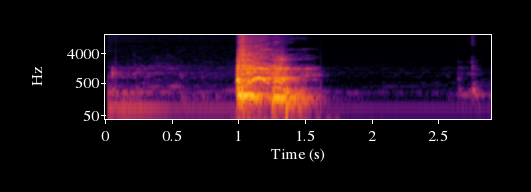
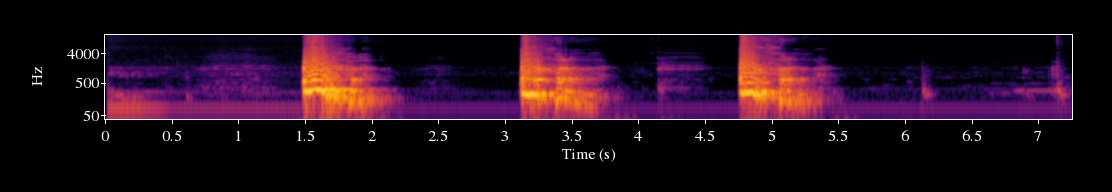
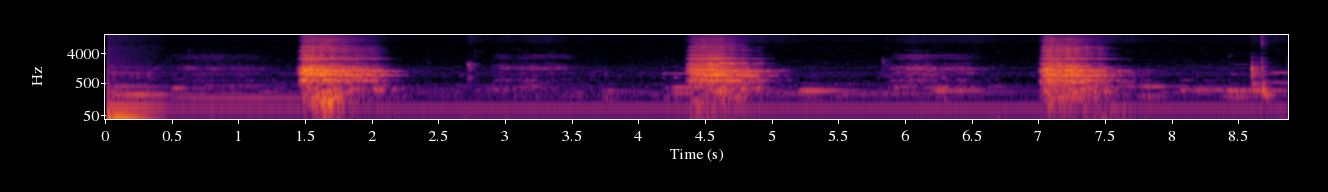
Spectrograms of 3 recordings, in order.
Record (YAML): cough_length: 2.9 s
cough_amplitude: 32768
cough_signal_mean_std_ratio: 0.34
three_cough_length: 7.3 s
three_cough_amplitude: 32768
three_cough_signal_mean_std_ratio: 0.37
exhalation_length: 8.9 s
exhalation_amplitude: 18792
exhalation_signal_mean_std_ratio: 0.42
survey_phase: beta (2021-08-13 to 2022-03-07)
age: 65+
gender: Male
wearing_mask: 'No'
symptom_none: true
smoker_status: Never smoked
respiratory_condition_asthma: false
respiratory_condition_other: false
recruitment_source: REACT
submission_delay: 10 days
covid_test_result: Negative
covid_test_method: RT-qPCR
influenza_a_test_result: Negative
influenza_b_test_result: Negative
